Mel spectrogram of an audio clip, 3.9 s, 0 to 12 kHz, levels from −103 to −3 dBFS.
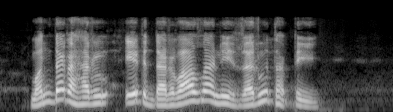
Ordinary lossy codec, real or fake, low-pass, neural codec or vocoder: MP3, 96 kbps; fake; 7.2 kHz; codec, 16 kHz, 2 kbps, FunCodec, trained on LibriTTS, 25 frames a second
